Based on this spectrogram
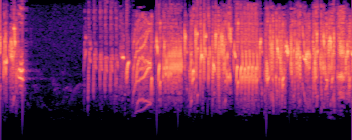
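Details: European serin song: a short high twitter, a pause, then sparse notes building into a rapid, continuous, sizzling jingle of thin tinkling notes.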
